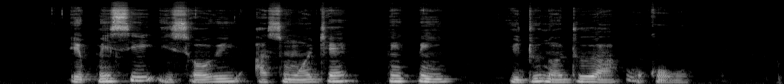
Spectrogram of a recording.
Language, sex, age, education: Yoruba, male, 15-29, tertiary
